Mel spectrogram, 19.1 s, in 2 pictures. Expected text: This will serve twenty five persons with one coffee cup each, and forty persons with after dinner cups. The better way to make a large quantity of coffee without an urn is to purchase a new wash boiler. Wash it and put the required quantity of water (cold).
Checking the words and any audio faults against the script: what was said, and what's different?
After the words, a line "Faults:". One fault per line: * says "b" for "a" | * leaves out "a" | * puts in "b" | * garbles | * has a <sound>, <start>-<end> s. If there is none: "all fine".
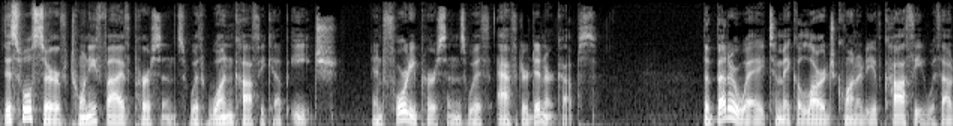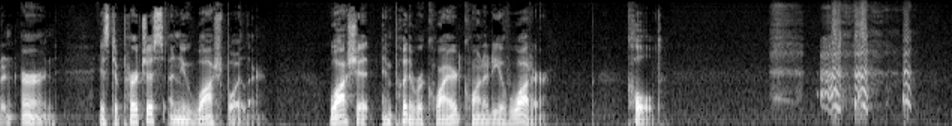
This will serve twenty five persons with one coffee cup each, and forty persons with after dinner cups. The better way to make a large quantity of coffee without an urn is to purchase a new wash boiler. Wash it and put the required quantity of water (cold).
Faults:
* has a laugh, 17.2-18.8 s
